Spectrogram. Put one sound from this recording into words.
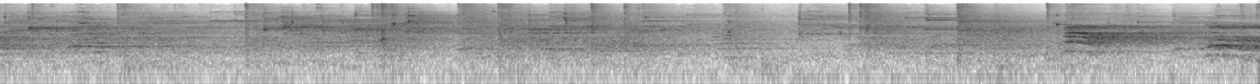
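Shuttlecocks are struck with rackets in sharp pops, echoing in a large hall.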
